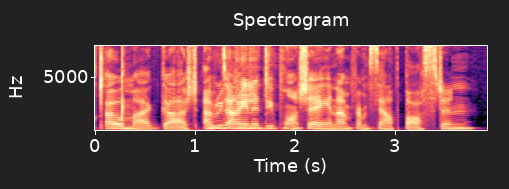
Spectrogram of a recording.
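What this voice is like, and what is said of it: Boston New York accent. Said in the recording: “That New York accent, it just pours out. That Northeast Boston, New York accent is just pouring out of you right now.”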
